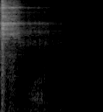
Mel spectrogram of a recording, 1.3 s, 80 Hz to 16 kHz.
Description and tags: Crub Dub (Tambourine 2)
Dub, HiM, Roots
